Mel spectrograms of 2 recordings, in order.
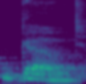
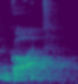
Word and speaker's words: goat: For example here we have goat ما كنقولوش got وما كنقولوش road وما كنقولوش boat it's not correct boat road goat goat هي المعز goat.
